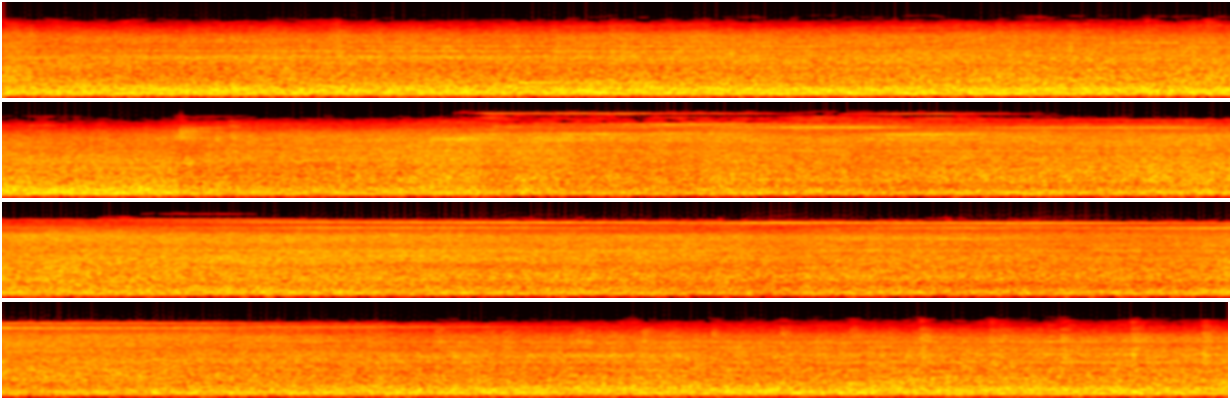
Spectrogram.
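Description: Container freight train passing: a steady rumble and clatter of wagon wheels on the rails. Thin high wheel squeals join in from about a third of the way through and fade out again near the end.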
